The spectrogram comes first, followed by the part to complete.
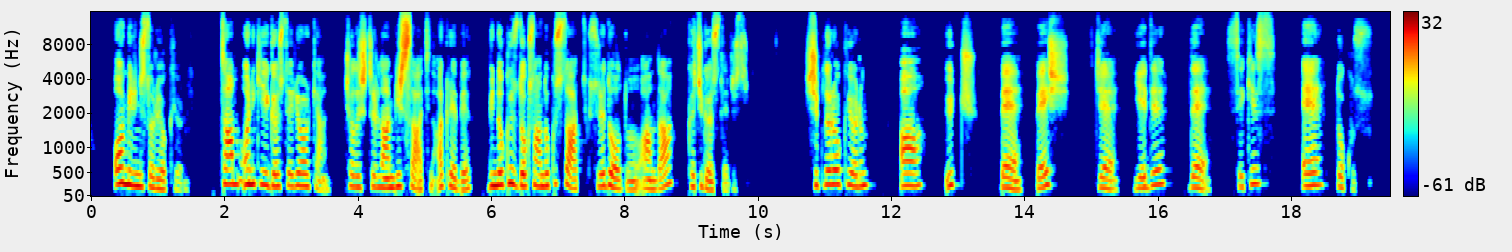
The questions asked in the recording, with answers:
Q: Tam 12'yi gösteriyorken çalıştırılan bir saatin akrebi 1999 saatlik sürede olduğu anda kaçı gösterir?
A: Doğru cevap C.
